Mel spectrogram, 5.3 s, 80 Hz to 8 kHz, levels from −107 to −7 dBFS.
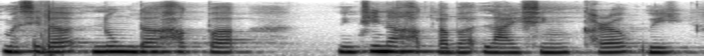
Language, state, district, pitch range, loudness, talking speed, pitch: Manipuri, Manipur, Imphal West, 220-240 Hz, -16 LUFS, 90 wpm, 230 Hz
